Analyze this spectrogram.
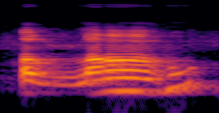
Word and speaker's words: الله: So here we have Allahu, Allahu, emphatic Allahu. But here, because there is a kasra before, it goes lillahi, lillahi.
